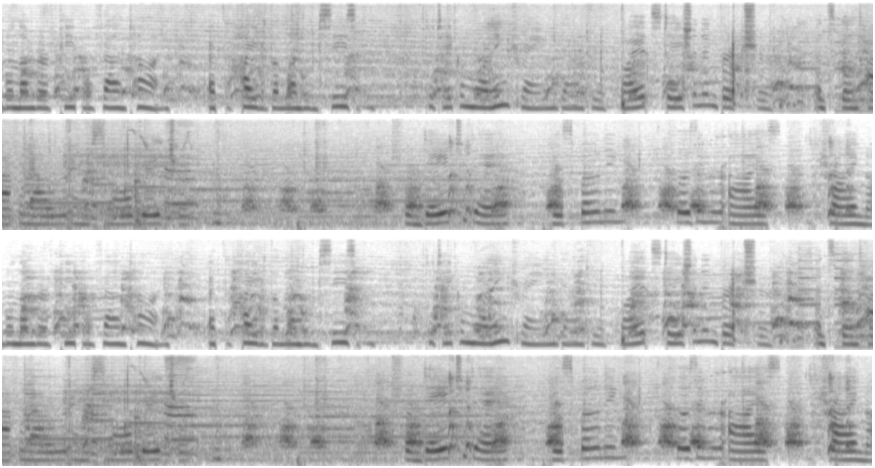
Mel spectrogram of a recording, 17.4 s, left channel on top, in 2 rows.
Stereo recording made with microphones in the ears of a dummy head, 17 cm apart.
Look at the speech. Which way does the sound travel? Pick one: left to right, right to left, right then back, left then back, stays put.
left to right.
